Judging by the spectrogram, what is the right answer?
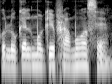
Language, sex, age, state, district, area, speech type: Assamese, male, 30-45, Assam, Biswanath, rural, spontaneous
